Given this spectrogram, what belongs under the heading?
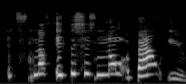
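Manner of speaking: real exasperation at being accused; exasperated outburst. Real, not acted. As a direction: burst out, cutting through the argument. Exasperated protest in heated argument.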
